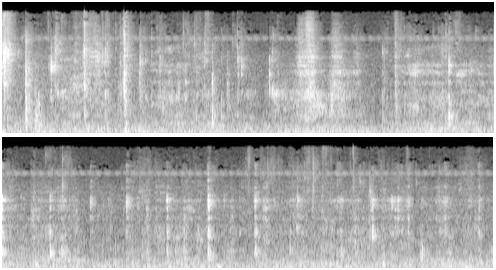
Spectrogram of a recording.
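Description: Close-up wet chewing and lip-smacking of a person eating fried chicken and rice with her hands: many short smacks and squelches, irregularly spaced.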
